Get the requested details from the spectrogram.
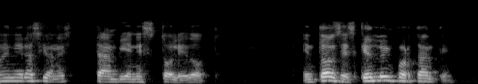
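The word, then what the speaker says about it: תולדות: La palabra orígenes, tal como está puesta aquí en hebreo, se pronuncia Toledot, pero viene de la palabra Toledá.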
